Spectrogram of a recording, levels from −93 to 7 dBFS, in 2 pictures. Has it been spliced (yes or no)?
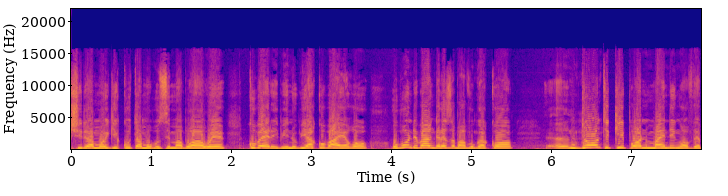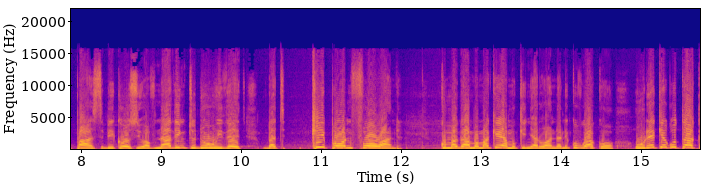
no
